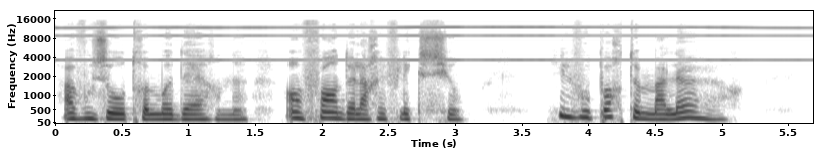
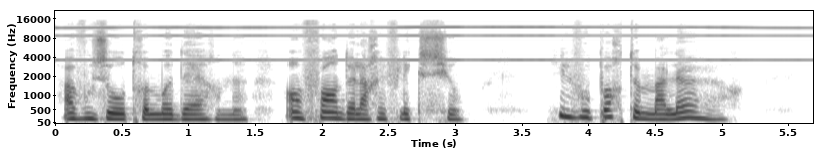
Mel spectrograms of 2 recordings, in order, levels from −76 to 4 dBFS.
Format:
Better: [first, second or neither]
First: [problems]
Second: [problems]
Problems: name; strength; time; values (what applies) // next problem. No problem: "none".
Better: neither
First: high-pitched whine; loud; throughout; 11.5 kHz, 10 dB below the speech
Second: high-pitched whine; loud; throughout; 11.5 kHz, 10 dB below the speech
